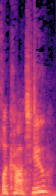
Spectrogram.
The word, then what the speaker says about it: Lakitu: So it's pronounced Lakitu.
